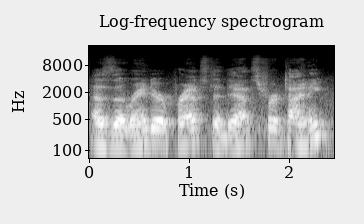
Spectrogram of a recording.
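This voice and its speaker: A man reading a children's storybook aloud as a Santa storyteller, with animated, chuckling narration. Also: mid-range voice, normal speed, muffled recording, slight background noise. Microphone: camera mic.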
